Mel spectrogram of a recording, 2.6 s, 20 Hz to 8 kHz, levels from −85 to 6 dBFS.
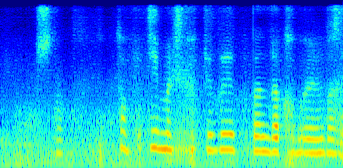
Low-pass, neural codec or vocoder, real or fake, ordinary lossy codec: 7.2 kHz; codec, 24 kHz, 0.9 kbps, WavTokenizer, large speech release; fake; none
